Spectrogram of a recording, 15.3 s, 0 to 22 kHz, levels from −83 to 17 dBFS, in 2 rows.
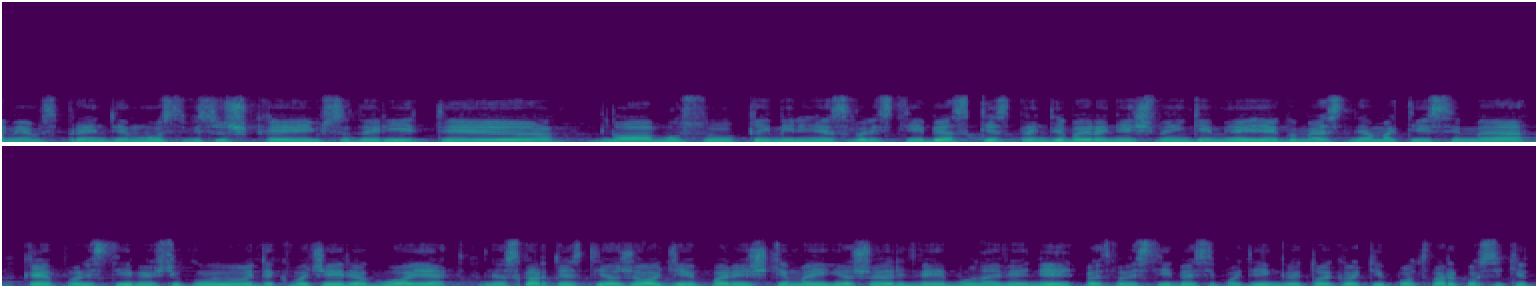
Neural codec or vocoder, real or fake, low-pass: codec, 16 kHz, 16 kbps, FunCodec, trained on LibriTTS, 50 frames a second; fake; 7.2 kHz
